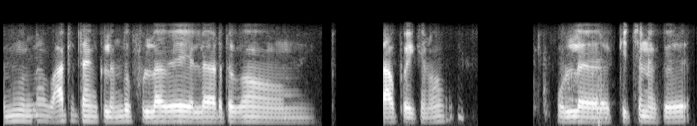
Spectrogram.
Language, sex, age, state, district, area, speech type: Tamil, male, 30-45, Tamil Nadu, Chengalpattu, rural, conversation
